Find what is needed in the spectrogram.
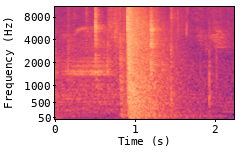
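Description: A door slammed shut: one loud bang about a second in that fades quickly, as an angry man comes into the room.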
